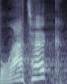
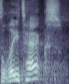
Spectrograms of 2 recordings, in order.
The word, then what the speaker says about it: LaTeX: Okay, so that's called LaTeX. It looks like it should be pronounced latex. It's pronounced LaTeX.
